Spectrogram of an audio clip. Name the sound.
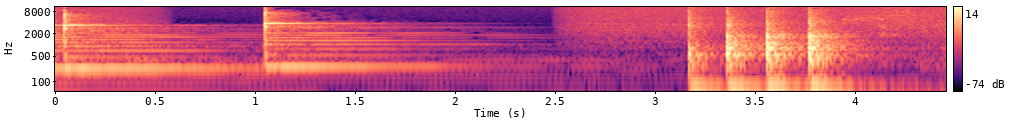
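knocking on a door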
